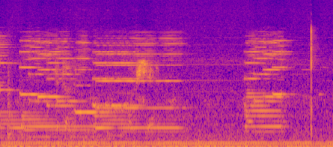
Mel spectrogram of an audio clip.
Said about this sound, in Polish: Telefon nam dzwoni. Ja teraz naciskam pilota i przytrzymam przycisk dłużej.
